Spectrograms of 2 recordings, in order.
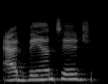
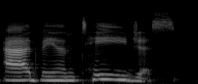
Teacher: Notice that when we add the us, this A takes on a long A sound.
